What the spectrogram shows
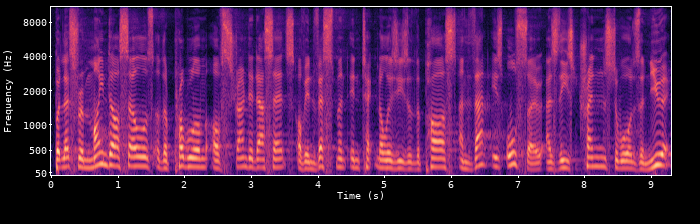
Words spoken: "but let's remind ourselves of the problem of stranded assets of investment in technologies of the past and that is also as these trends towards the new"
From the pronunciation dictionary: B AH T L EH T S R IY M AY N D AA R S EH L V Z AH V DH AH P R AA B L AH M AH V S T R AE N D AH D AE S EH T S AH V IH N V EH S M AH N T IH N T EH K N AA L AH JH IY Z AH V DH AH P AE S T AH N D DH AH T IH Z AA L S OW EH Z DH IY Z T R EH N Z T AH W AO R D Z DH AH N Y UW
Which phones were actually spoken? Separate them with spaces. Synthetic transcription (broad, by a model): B AH T L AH T S R IY M AY N D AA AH S EH L V Z AH V DH AH P R AA B L AH M AH V S T R AE N D AH D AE S EH T S AH V IH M V EH S M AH N T IH N T EH K N AA L AH JH IY Z AH V DH AH P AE S T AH N DH AH T IH Z AA L S OW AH Z DH IY Z T R EH N Z T AH W AO R D Z DH AH N Y UW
